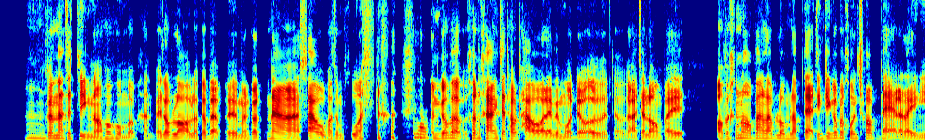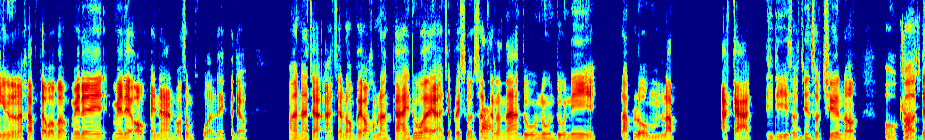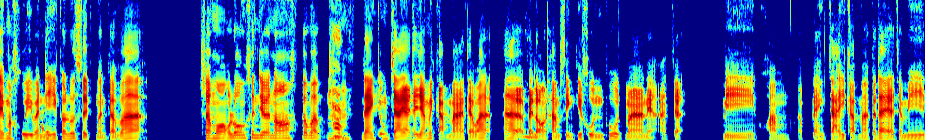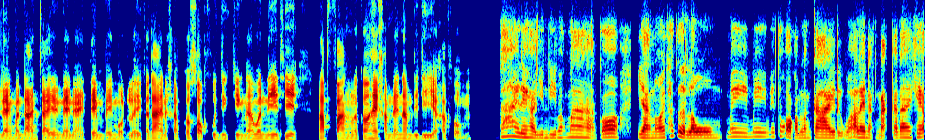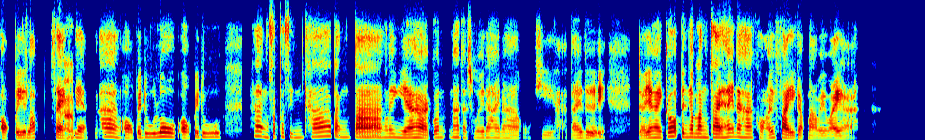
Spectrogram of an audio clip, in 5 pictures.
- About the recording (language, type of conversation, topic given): Thai, advice, ทำอย่างไรดีเมื่อหมดแรงจูงใจทำงานศิลปะที่เคยรัก?
- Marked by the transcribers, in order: chuckle; unintelligible speech; other background noise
